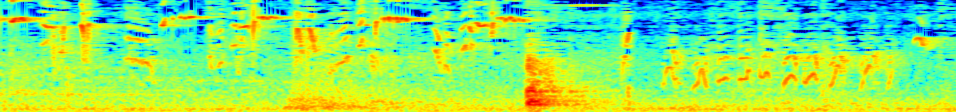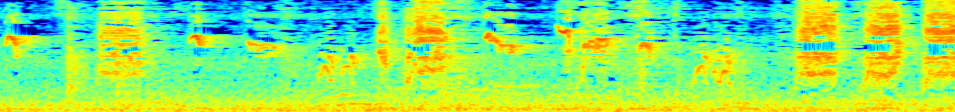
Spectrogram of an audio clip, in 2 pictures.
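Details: Orange-bellied leafbird (cucak cungkok), super gacor, sings in the modern 'materi' style: varied high whistles, sharp chips, and harsh buzzy bursts, loudest early on, then patchier rasping phrases toward the end.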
